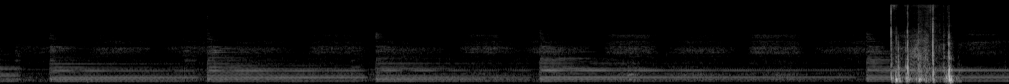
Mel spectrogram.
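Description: A single E note plucked repeatedly on a Les Paul-style electric guitar, about five times at steady intervals, each ringing out and decaying, followed by a brief burst of clattering noise at the end.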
